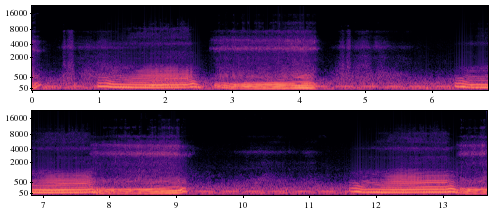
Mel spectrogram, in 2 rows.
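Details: Sleeping English bulldogs snoring: deep, resonant, rattling snores, about 12 a minute, each a long vibrating in-breath followed by a quieter out-breath.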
